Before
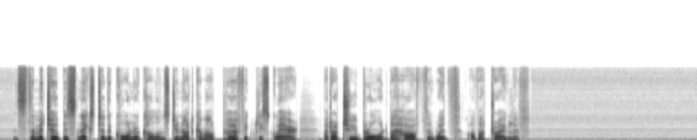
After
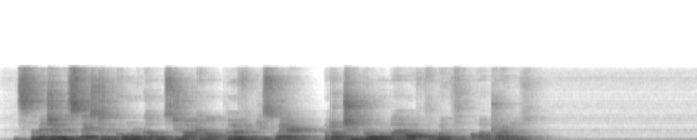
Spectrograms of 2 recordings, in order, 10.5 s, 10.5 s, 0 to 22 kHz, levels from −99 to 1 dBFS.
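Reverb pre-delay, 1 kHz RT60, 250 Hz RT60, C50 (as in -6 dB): 28 ms, 1.2 s, 1.3 s, -1.0 dB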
